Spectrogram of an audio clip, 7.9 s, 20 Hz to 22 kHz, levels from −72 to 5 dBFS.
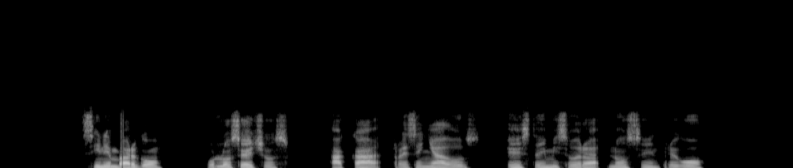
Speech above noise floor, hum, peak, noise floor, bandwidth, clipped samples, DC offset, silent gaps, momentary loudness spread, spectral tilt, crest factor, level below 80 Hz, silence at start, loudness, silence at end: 63 dB; none; -2 dBFS; -85 dBFS; 7.8 kHz; under 0.1%; under 0.1%; none; 11 LU; -5.5 dB/octave; 22 dB; -60 dBFS; 0.85 s; -23 LUFS; 0.9 s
